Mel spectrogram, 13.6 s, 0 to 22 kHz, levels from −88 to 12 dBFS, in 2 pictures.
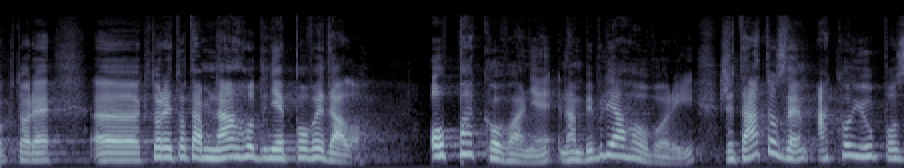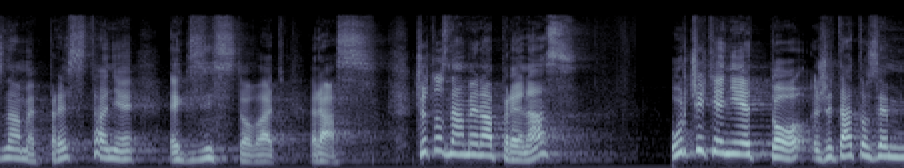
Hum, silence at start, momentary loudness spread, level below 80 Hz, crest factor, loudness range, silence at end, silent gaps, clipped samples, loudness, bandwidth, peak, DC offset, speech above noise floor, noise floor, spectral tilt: none; 0 s; 9 LU; -76 dBFS; 20 dB; 5 LU; 0 s; none; under 0.1%; -22 LUFS; 16 kHz; -2 dBFS; under 0.1%; 39 dB; -61 dBFS; -5 dB/octave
